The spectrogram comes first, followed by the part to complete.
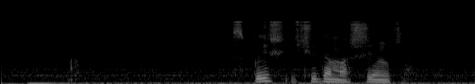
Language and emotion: Russian, sad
